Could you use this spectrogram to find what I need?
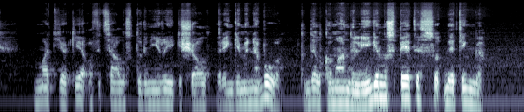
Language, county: Lithuanian, Panevėžys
